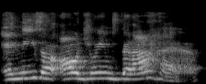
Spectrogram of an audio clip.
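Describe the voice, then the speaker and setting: A woman's voice: high voice, expressive, bright, forceful tone. Heartfelt woman in an echoey room. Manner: heartfelt, halting. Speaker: host and writing coach. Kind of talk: casual conversation.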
